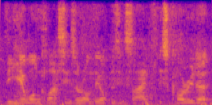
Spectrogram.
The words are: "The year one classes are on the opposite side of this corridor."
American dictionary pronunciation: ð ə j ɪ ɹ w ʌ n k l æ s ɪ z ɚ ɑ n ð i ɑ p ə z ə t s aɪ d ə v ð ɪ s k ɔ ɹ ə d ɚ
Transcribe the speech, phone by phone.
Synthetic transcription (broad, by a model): ð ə j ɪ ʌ w ʌ n k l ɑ s ɪ z ɚ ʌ n ð i ɑ p ə z ə t s aɪ d ə v ð ɪ s k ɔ ɹ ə d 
